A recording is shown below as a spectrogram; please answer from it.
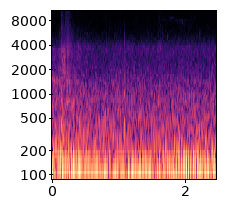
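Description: Steady low outdoor background rumble, without any distinct event.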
